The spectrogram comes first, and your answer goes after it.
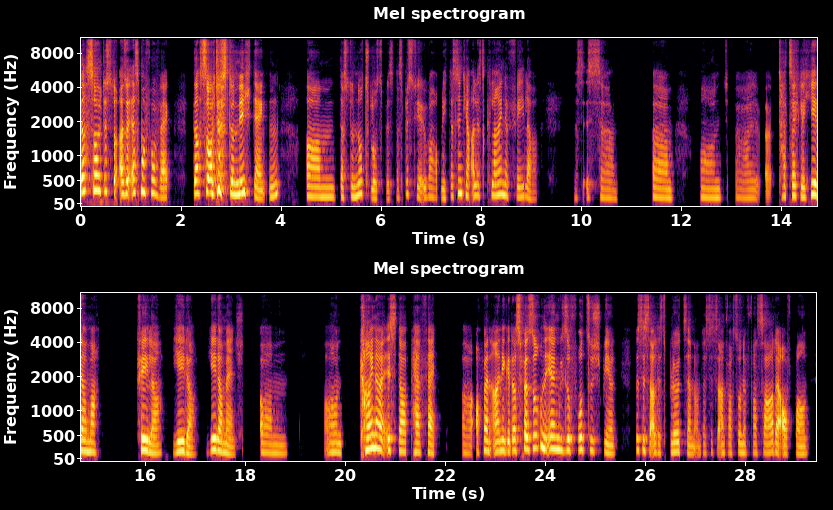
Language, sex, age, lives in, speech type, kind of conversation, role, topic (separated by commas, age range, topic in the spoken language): German, female, 65-69, United States, conversation, advice, advisor, Wie lähmt dich die Angst vor Fehlern bei deinen Entscheidungen?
